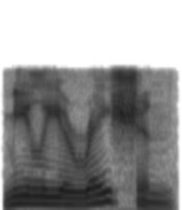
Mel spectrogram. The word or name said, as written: melioration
